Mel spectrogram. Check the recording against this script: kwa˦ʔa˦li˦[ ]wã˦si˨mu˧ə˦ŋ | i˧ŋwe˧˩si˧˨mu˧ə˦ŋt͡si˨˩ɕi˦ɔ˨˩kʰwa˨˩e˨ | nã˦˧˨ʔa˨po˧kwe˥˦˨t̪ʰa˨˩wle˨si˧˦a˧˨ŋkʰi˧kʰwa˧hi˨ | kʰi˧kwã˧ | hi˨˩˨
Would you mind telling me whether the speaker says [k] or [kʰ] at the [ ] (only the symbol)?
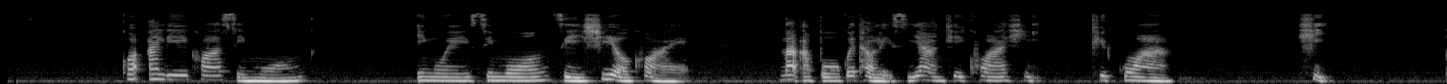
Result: kʰ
